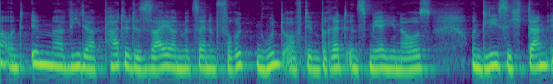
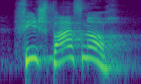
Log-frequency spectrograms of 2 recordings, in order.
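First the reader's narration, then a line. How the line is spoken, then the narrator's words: Calling over crashing waves. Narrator (German): rief der noch, bevor die laut brechenden Wellen jedes weitere Wort verschluckten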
